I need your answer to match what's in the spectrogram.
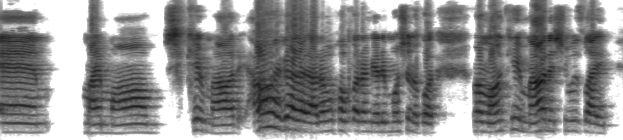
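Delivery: normal talking voice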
